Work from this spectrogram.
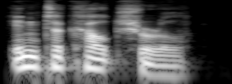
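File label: "intercultural", English, British English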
